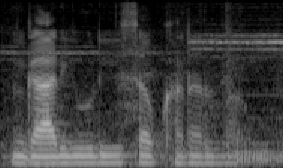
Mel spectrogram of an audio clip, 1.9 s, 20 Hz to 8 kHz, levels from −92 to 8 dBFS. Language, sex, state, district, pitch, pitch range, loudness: Bhojpuri, male, Bihar, Sitamarhi, 125 Hz, 120-125 Hz, -31 LUFS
